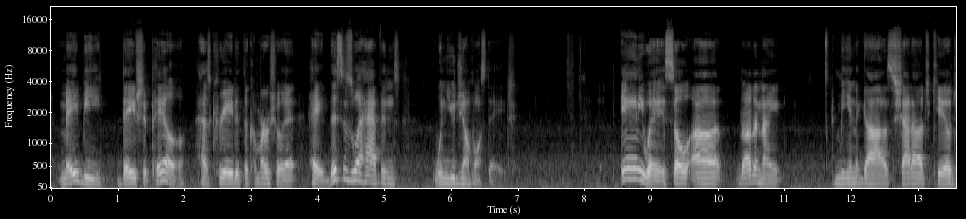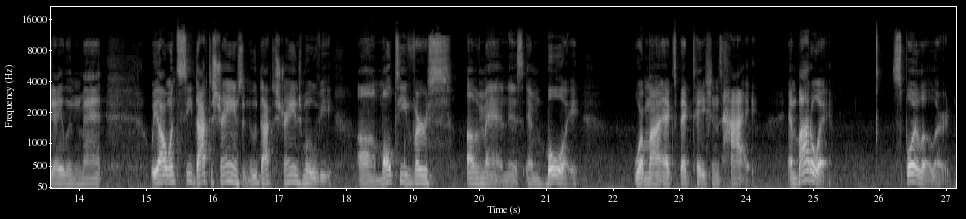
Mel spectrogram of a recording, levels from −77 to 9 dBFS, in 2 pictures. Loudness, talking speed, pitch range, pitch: -21 LUFS, 135 wpm, 110-135 Hz, 115 Hz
